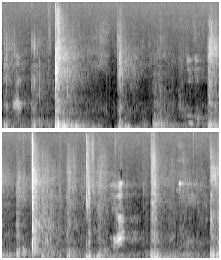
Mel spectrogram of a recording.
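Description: A basketball thudding against hard surfaces in a large sports hall: four loud, sudden thumps at irregular intervals.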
